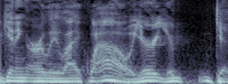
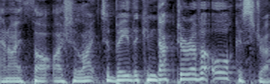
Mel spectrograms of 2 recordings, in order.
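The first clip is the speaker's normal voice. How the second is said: slight working-class, lower-class accent; 4 semitones higher, 4 dB quieter than usual. Coaching a co-reader on how a character's line should sound, lower-class accent. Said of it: "He's got a bit of a lower class accent".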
